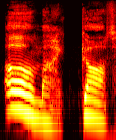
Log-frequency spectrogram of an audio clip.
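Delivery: slow, drawn-out disbelief; exasperated groan. Acted. Torturer after punching a hidden hardback book, exasperated groan. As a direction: stretch out each word in dismay.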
